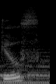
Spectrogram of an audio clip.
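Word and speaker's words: Gouf: gunpla okay it's pronounced goof I know it's spelled g-o-u-f so I'm like is it gof but it could definitely be pronounced goof and I know you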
